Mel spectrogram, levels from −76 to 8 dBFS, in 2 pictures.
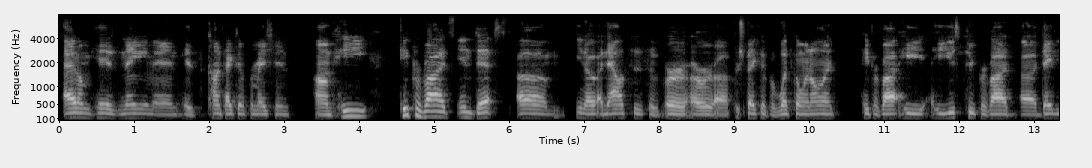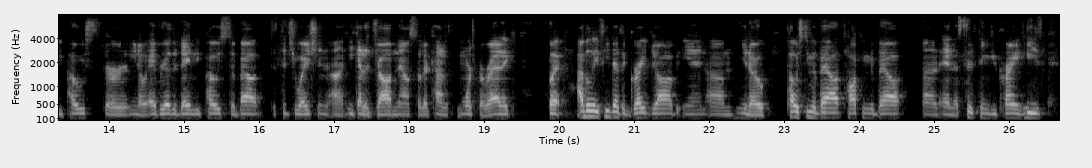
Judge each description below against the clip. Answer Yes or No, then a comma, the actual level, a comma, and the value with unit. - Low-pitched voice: Yes, low, 120 Hz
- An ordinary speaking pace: Yes, average, 175 wpm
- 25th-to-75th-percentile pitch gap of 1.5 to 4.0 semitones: Yes, average, 3.0 semitones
